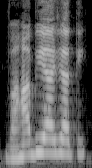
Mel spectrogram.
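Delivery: ordinary delivery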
